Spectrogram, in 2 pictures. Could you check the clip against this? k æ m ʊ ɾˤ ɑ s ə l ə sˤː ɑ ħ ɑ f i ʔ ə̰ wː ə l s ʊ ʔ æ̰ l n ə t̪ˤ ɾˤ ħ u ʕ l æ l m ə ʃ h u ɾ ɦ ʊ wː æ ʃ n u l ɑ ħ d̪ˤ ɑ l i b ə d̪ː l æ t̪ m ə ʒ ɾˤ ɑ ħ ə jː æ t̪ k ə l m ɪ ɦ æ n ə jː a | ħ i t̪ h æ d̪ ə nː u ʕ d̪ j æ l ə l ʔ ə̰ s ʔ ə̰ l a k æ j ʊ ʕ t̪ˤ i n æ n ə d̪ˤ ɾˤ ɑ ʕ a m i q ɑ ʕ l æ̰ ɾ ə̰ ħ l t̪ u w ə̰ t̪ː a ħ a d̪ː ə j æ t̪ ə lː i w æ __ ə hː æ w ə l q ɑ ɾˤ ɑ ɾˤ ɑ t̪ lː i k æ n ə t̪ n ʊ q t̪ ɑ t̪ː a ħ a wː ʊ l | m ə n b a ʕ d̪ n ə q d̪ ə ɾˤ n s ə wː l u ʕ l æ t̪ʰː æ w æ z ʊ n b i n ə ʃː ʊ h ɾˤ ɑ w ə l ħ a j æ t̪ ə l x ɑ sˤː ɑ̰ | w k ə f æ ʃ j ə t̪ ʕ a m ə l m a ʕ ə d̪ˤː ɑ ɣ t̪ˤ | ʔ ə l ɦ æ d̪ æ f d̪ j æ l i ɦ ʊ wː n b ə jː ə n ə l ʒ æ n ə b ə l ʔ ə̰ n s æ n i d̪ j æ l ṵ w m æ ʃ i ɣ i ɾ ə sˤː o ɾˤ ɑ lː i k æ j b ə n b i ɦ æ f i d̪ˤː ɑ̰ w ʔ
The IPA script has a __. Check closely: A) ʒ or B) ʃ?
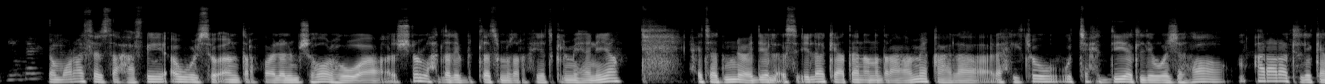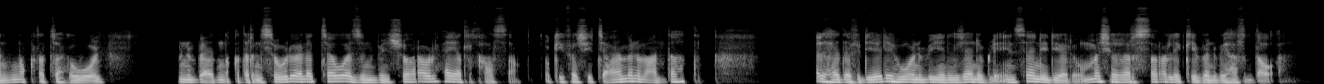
A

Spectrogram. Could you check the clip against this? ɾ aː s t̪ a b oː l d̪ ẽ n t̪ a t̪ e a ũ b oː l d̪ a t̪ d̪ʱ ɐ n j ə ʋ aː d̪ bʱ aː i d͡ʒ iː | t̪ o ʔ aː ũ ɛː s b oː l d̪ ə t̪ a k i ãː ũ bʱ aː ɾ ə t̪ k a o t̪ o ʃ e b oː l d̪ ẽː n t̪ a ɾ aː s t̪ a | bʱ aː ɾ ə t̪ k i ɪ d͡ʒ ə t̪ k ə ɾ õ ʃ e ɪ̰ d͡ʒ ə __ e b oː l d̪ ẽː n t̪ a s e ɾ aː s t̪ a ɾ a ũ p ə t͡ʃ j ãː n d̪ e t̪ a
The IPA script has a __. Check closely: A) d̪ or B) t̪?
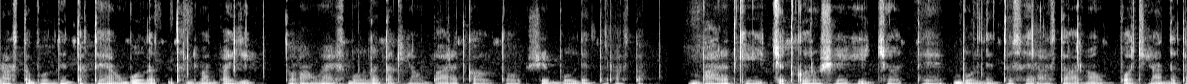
B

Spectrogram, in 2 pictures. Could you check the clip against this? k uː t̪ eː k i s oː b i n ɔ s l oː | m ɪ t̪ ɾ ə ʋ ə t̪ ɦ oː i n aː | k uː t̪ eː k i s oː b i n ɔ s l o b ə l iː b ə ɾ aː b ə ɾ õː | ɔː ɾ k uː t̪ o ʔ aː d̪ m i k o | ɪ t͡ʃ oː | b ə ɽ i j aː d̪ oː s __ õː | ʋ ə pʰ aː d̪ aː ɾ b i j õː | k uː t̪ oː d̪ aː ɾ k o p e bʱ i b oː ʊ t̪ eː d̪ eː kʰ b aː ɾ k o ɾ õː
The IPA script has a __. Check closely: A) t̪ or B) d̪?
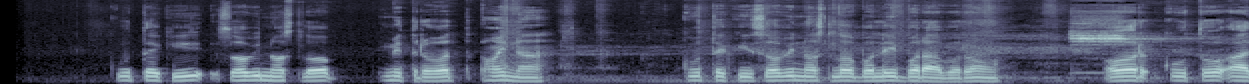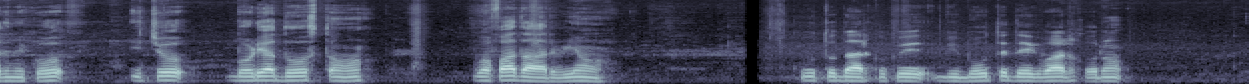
A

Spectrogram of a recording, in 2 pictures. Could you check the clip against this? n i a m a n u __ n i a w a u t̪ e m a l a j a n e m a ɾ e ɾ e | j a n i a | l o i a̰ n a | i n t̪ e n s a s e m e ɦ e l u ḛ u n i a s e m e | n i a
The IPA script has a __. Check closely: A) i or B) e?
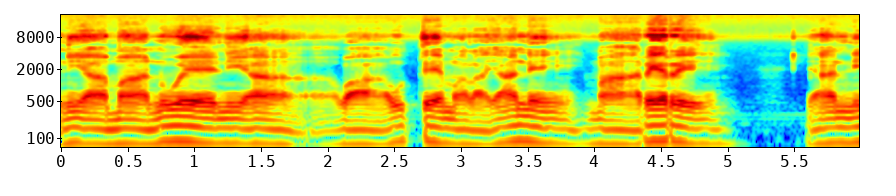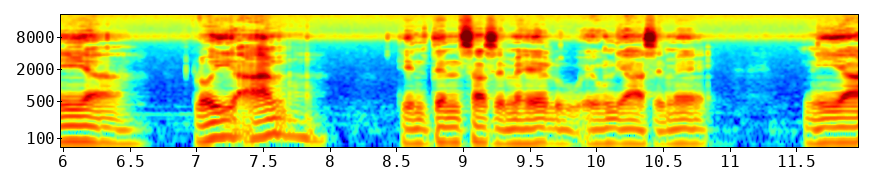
B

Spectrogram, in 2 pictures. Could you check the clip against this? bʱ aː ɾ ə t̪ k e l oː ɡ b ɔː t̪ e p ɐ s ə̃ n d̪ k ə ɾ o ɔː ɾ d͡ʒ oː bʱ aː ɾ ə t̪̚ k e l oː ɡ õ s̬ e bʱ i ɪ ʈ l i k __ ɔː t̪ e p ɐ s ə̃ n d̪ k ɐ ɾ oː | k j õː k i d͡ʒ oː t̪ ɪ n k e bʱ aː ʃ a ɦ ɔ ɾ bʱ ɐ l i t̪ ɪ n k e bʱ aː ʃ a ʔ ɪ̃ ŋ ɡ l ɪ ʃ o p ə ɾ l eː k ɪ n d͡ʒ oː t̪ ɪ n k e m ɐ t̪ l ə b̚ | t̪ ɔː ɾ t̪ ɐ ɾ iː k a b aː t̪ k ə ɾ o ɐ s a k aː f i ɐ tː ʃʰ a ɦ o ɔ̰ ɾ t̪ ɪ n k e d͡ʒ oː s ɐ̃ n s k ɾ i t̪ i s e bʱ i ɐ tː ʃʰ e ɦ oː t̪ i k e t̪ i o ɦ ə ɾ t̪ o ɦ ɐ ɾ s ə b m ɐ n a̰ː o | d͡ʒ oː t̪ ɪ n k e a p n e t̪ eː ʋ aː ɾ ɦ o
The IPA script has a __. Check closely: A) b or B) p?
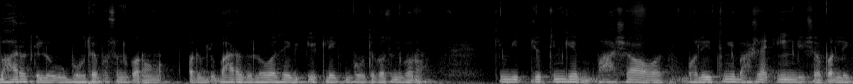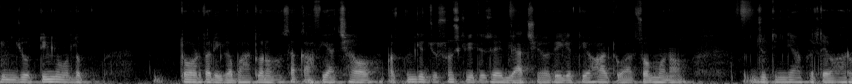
A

